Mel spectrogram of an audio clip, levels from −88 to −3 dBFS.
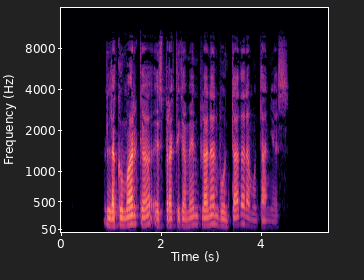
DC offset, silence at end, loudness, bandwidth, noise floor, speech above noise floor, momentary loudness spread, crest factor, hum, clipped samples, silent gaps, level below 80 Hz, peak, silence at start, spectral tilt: under 0.1%; 0.85 s; -27 LUFS; 11 kHz; -86 dBFS; 58 dB; 12 LU; 24 dB; none; under 0.1%; none; -82 dBFS; -4 dBFS; 0.85 s; -4 dB/octave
